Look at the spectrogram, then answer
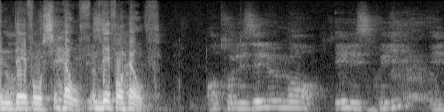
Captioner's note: audience member speaks in French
